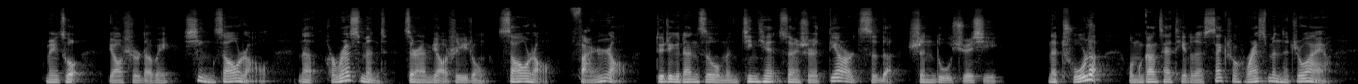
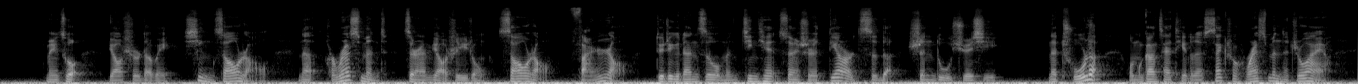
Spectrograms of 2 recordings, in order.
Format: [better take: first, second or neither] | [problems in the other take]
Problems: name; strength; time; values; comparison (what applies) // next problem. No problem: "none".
first | low rumble; faint; throughout; 25 dB below the speech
